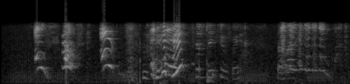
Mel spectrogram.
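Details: Dino the pug barking and howling while playing with Ren, as he always does at play: short yelping barks and wavering howl-like cries in quick bursts, with a human voice mixed in.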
